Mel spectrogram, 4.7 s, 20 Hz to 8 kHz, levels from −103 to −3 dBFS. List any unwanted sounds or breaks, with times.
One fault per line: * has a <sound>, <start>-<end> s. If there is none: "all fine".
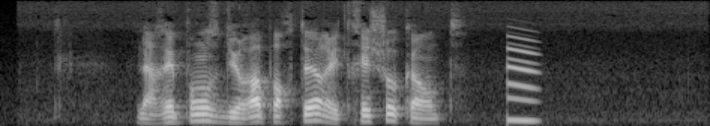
* has a chirp, 3.4-3.6 s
